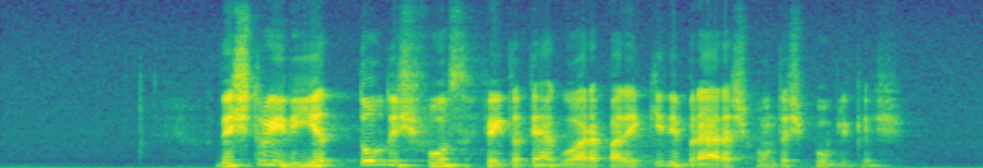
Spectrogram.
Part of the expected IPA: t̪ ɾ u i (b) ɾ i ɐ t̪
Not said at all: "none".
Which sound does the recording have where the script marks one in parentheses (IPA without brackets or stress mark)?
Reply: none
